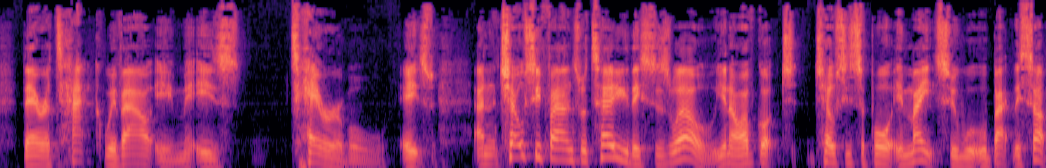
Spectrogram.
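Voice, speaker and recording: A man talks fairly quickly in a fairly high pitch with very wide pitch swings and vocal fry. The sound is dry and close, with no echo. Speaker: radio sports presenter. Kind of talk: casual chat.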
